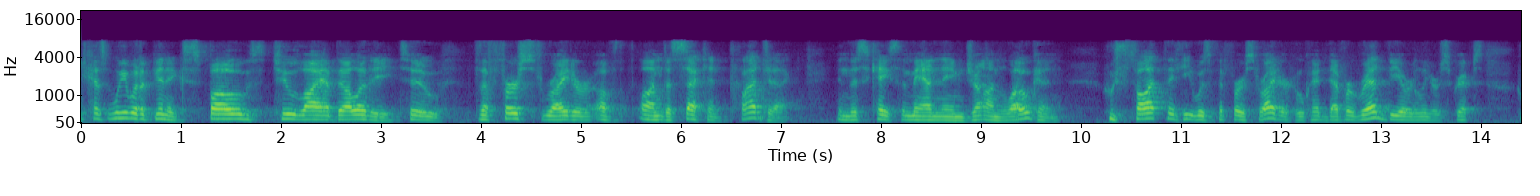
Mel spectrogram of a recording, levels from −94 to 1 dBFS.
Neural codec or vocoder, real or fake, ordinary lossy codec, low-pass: codec, 16 kHz in and 24 kHz out, 0.8 kbps, FocalCodec, streaming, 65536 codes; fake; MP3, 48 kbps; 7.2 kHz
